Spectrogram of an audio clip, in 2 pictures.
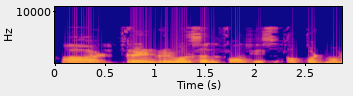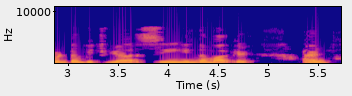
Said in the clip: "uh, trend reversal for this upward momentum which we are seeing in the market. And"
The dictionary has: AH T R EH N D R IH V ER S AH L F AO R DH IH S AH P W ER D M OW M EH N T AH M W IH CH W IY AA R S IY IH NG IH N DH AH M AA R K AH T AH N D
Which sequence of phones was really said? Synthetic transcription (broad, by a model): T R EH N D R IH V ER S AH L F AO R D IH S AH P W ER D M OW M EH N T AH M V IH CH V IY AA R S IY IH NG IH N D AH M AA R K AH T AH N D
